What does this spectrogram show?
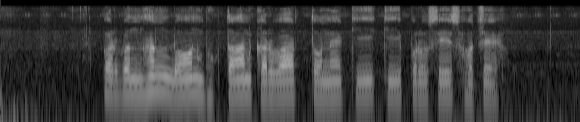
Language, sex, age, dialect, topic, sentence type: Magahi, male, 31-35, Northeastern/Surjapuri, banking, question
